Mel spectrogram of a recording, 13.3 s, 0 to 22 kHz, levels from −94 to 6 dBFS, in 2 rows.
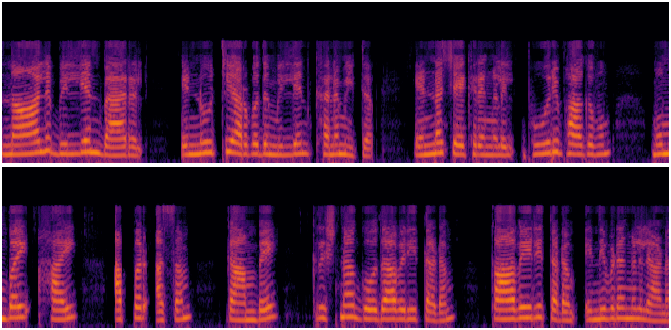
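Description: From start to finish the speech carries heavy damage of the kind typical of Opus compression, likely at a very low rate in the codec's CELT music mode. Nothing is present above 8.2 kHz, so the top octave is gone and the sound is confined to a wideband range. With too few bits, the high bands are filled by folding lower ones or with noise, so voiced sounds come out grainy and rough rather than hollow, in a way that points to a bitrate near 12 kbps.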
